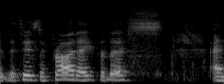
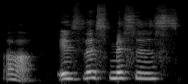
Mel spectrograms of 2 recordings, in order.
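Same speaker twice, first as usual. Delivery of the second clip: put-on heavy Indian accent; 7 semitones higher, slower than usual. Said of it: "his very heavy Indian accent".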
